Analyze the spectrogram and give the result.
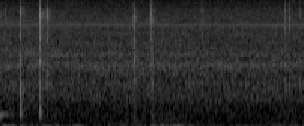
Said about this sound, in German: Wem schreibst du? Ich google gerade Bücher.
